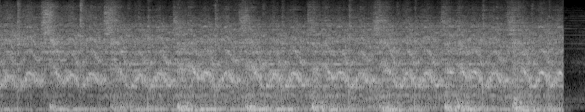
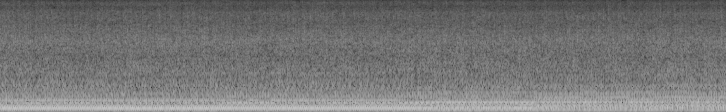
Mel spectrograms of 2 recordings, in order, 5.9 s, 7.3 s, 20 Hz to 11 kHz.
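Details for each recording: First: Chevy small-block nitrous drag car engine, first start attempt, fuel pump on, distributor wire untested: slow even cranking pulses about every half second with no catch; cranks but won't start, timing then advanced; cause suspected, not confirmed. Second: Chevy small-block nitrous drag engine, first start, cold, headers not yet built, good oil pressure: deep, steady V8 burble at an even idle, about three pulses a second, no knocks or misses; normal idle, needs carb tuning.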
